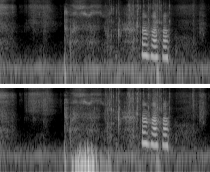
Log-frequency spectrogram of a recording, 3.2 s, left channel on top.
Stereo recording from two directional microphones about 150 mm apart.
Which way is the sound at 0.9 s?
10° right (ahead or behind).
